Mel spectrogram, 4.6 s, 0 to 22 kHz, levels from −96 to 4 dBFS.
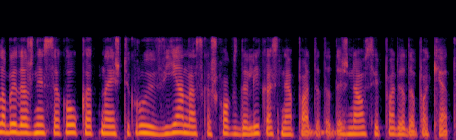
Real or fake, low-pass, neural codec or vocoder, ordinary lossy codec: fake; 7.2 kHz; codec, 16 kHz, 16 kbps, FunCodec, trained on LibriTTS, 50 frames a second; AAC, 64 kbps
